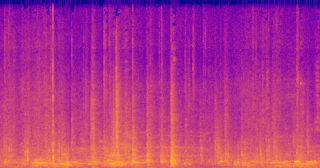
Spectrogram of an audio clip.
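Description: Low murmured chatter of several people talking at once around a conference table, with papers rustling and a few sharp clicks and knocks.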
